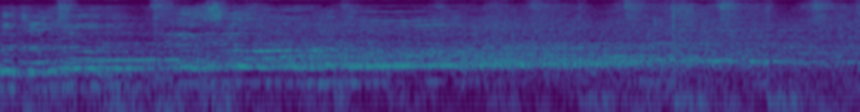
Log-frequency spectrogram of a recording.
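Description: A crowd at a men's lead climbing final in Wujiang cheers and claps steadily throughout, a dense, sustained roar with a commentator talking over it.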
